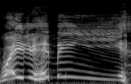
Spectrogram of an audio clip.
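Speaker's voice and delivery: high-pitched whine; a high-pitched whining complaint; whiny complaint. Retold or imitated. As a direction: complain about getting hit. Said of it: "She's like".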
